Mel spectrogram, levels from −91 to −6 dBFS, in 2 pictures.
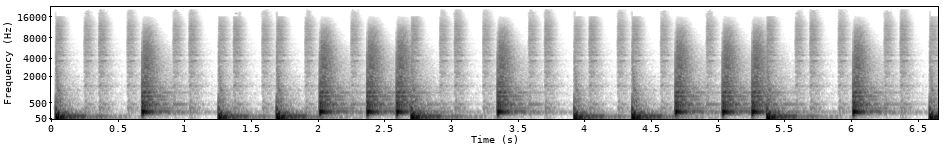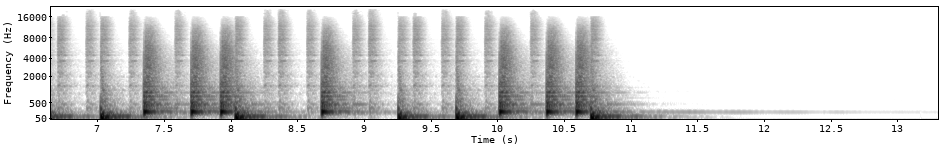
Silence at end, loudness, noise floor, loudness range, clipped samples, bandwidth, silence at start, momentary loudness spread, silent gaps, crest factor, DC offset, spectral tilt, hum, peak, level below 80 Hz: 2.4 s; -23 LUFS; -84 dBFS; 2 LU; under 0.1%; 16.5 kHz; 0.05 s; 15 LU; none; 18 dB; under 0.1%; -6.5 dB/octave; none; -4 dBFS; -26 dBFS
